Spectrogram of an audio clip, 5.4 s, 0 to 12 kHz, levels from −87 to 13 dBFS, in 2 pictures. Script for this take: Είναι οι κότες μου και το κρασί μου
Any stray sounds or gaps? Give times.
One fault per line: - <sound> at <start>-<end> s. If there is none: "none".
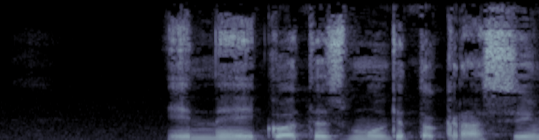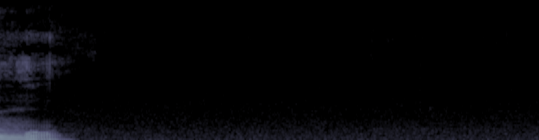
none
